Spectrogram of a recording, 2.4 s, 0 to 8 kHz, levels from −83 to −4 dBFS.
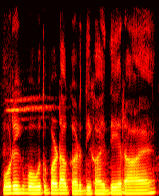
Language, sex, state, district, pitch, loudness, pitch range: Hindi, male, Uttar Pradesh, Saharanpur, 130 Hz, -17 LUFS, 125-135 Hz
